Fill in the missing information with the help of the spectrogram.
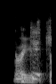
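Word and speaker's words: Brkić: Um, there's basically three kickers to look for Cade York from LSU, Gabe Bursick, I think is how you say his name, Brkic. Oklahoma. Brkic. Brkic.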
